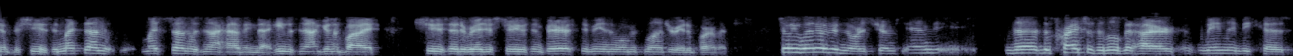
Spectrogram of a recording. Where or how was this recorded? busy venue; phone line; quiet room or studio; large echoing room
phone line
